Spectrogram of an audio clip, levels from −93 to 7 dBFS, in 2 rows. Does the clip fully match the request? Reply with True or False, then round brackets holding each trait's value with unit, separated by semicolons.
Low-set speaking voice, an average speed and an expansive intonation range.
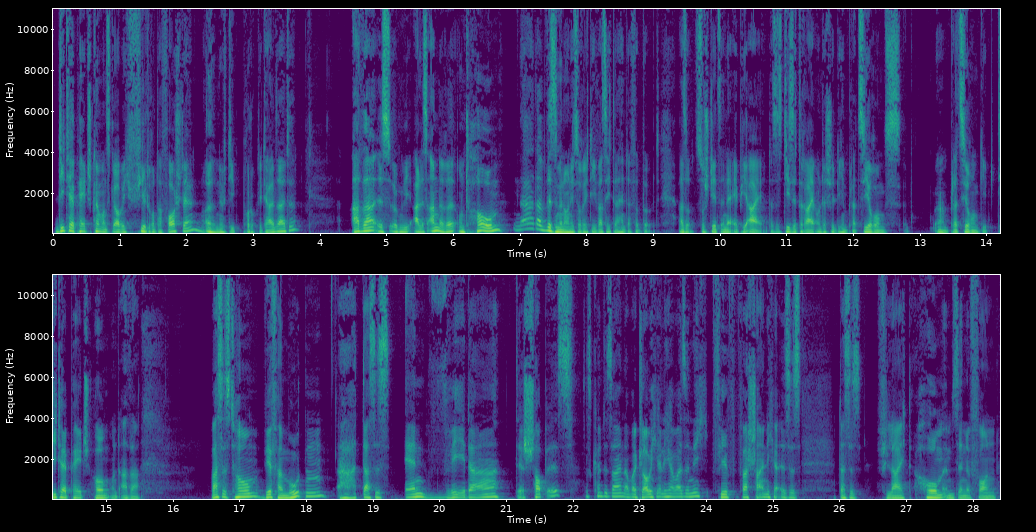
True (105 Hz; 175 wpm; 7.1 semitones)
